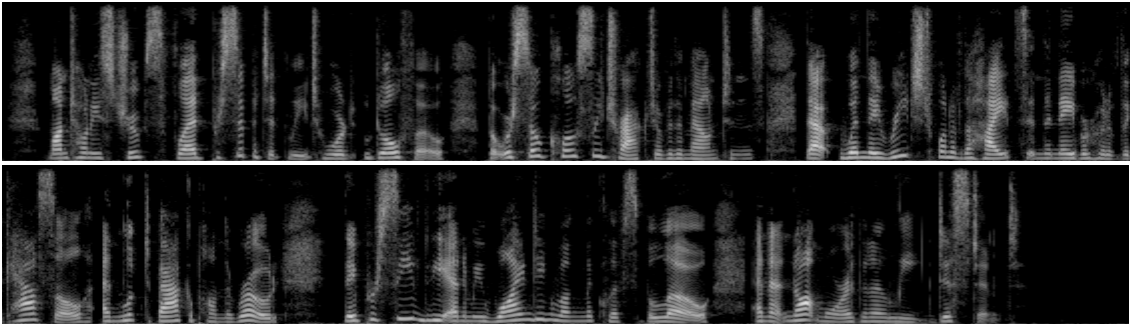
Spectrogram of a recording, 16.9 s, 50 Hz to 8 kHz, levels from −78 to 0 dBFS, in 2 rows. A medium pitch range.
Yes: average, 4.1 semitones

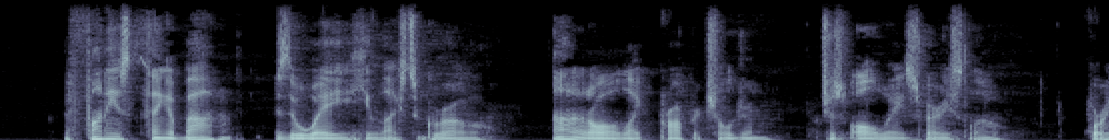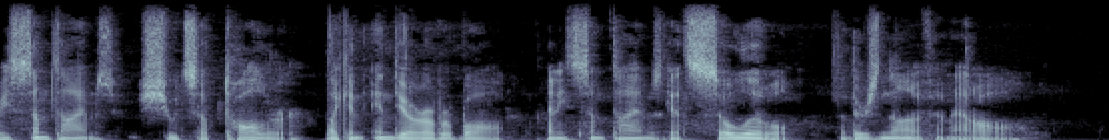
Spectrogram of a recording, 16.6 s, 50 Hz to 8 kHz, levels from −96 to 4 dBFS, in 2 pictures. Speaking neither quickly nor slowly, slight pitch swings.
Yes: average, 170 wpm; narrow, 2.2 semitones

